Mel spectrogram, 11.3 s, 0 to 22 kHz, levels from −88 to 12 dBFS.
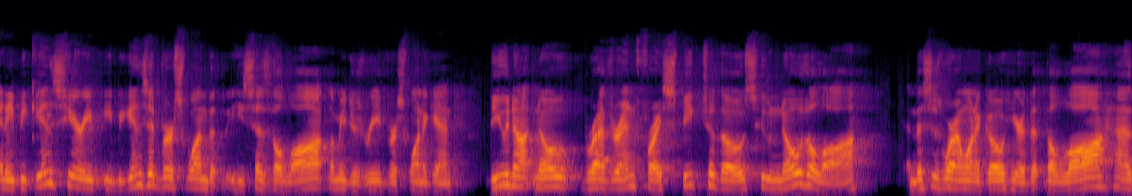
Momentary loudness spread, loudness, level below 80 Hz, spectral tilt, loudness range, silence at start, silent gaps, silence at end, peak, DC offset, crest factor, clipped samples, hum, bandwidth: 9 LU; -23 LUFS; -64 dBFS; -4.5 dB/octave; 2 LU; 0 s; none; 0 s; -4 dBFS; under 0.1%; 18 dB; under 0.1%; none; 11.5 kHz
